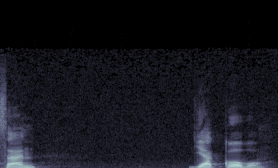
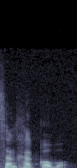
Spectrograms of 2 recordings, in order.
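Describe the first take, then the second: First: The name begins with a soft y sound. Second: The name begins with a harsh throaty sound. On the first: The speaker calls it right. "sería más apropiado usar una Y" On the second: The speaker calls it wrong. "no a San Jacobo"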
